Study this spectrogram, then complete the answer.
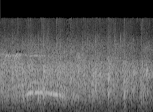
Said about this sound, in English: And we can shout that, and we need to applaud that. If we can applaud human singers and basketball players throwing things to the hoop, why can't we give Jesus a big shout out and a round of applause?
